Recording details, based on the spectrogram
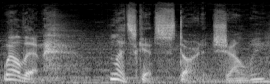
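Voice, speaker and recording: An actor playing a smooth, sinister asylum official in a video game, speaking with formal, oily politeness. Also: male voice, mid-range voice, wildly swooping pitch, takes it slowly, loud music behind the voice, exaggerated voice. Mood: polite menace. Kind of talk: video game cutscene acting.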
